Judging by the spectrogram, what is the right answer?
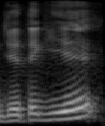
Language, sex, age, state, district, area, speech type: Bengali, male, 18-30, West Bengal, Howrah, urban, spontaneous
